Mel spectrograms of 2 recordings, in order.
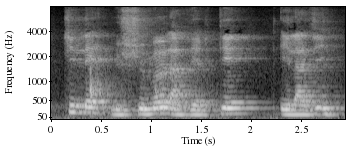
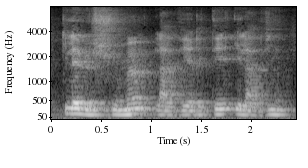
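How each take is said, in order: Both takes have the same delivery.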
